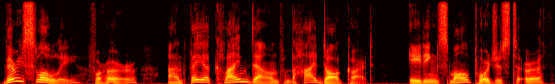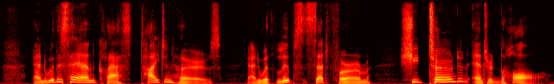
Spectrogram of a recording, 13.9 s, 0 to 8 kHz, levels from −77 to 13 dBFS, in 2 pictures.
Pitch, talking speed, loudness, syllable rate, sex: 150 Hz, 155 wpm, -20 LUFS, 3.9 syllables/s, male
